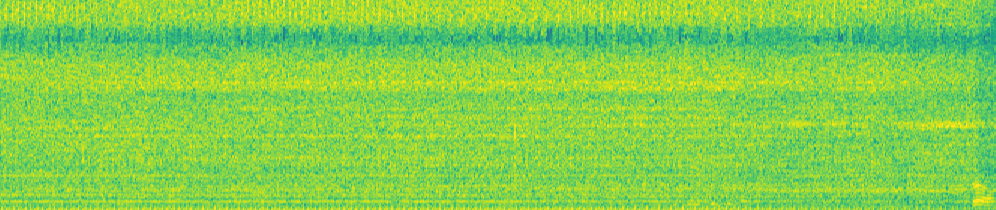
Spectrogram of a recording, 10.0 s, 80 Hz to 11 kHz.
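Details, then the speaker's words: BMW E46 330xi after valve cover gasket and spark plug replacement, earlier misfire traced to a bad coil: steady even six-cylinder idle with smooth regular beat, no skips; normal idle, no misfire. "now we are going to start it see how she runs make sure there's no misfires or anything like that make sure there's no major oil leaks sounds like it's running really good no misfiring at all"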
